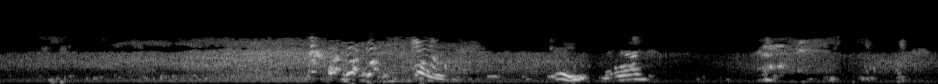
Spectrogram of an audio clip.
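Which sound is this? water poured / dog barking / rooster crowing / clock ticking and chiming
dog barking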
